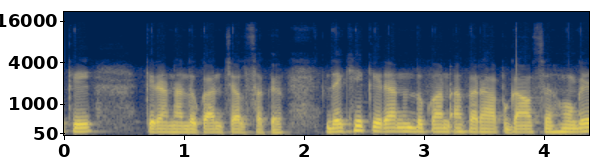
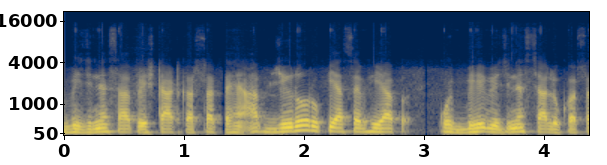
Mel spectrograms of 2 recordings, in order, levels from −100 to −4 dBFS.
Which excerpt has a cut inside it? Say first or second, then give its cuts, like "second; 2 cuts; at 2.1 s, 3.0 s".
second; 2 cuts; at 1.3 s, 2.9 s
